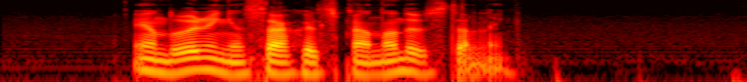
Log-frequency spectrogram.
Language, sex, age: Swedish, male, 30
